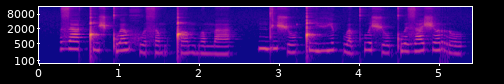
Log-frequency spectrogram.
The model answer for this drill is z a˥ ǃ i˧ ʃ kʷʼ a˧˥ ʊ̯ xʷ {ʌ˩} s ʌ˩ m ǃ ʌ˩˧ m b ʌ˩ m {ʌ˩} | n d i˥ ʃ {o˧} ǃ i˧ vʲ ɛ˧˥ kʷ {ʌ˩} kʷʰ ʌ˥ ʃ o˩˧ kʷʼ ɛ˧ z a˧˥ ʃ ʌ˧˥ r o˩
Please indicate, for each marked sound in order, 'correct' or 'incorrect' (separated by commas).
correct, incorrect, incorrect, incorrect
